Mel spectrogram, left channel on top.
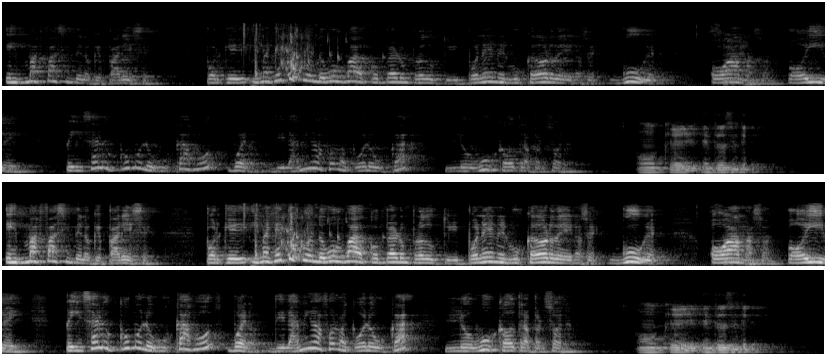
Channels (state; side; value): quieter; left; 9.4 dB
